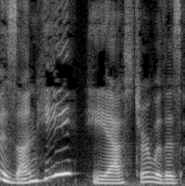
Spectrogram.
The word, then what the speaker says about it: Unhei: turned to Joey she nodded slowly yes it's pronounced yunhai and it means Grace Mr Kim added yunhi Joey said slowly and this time perfectly it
